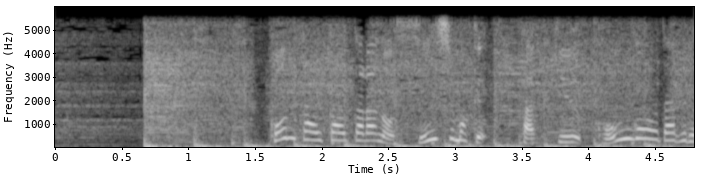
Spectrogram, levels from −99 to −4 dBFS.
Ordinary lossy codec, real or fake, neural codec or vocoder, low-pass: none; real; none; 5.4 kHz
